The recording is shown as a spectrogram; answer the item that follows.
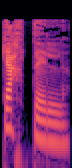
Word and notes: cartel: francais

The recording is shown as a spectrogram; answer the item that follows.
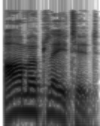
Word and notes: armour-plated: anglais

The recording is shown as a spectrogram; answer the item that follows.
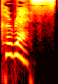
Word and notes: caress: anglais

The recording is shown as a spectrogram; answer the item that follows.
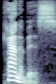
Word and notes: cannabis: anglais

